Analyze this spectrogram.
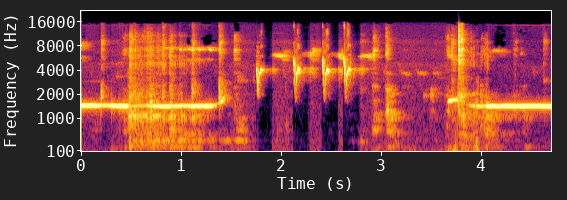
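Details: Training recording of a bar-winged prinia's loud song: a long, flat whistle, a short run of quick, squeaky chirps, then the steady whistle returns.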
